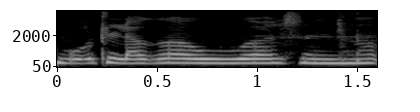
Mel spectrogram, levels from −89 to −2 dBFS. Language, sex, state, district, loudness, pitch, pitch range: Hindi, female, Bihar, Vaishali, -35 LUFS, 220 Hz, 215-225 Hz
